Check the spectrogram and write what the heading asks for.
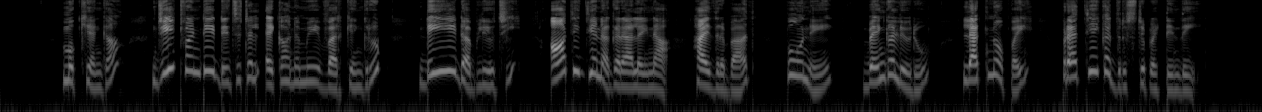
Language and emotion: Telugu, neutral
